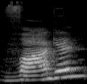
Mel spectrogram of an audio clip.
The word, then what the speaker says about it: Wagen: O W, que já é uma coisa que muita gente deve saber, tem som de V. Por exemplo, na palavra wagen ou vassa, o S tem som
